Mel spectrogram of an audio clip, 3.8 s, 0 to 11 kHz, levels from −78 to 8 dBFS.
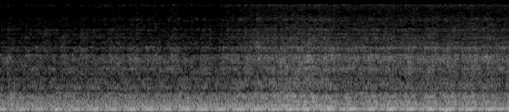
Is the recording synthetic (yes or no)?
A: no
